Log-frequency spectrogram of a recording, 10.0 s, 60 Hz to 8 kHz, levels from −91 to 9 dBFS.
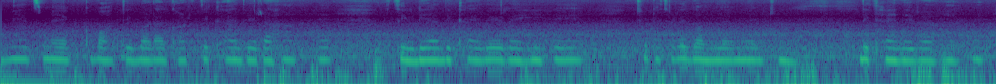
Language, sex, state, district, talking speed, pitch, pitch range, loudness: Hindi, female, Uttar Pradesh, Jalaun, 140 wpm, 245 Hz, 240-250 Hz, -37 LUFS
